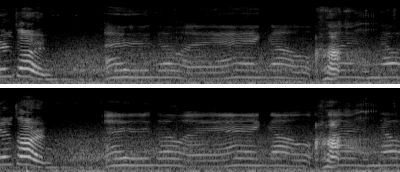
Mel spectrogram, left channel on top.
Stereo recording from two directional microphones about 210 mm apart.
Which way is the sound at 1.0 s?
Centre (ahead or behind).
